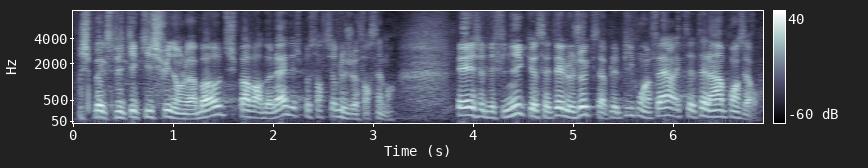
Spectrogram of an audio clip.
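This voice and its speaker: A man in his thirties with a French accent presents in a lecture room, informally and with self-deprecating jokes. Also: medium pitch. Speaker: conference speaker. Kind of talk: informal tech presentation with live demo.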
